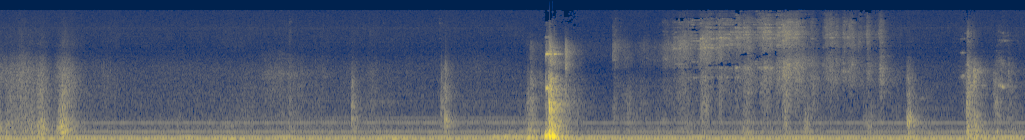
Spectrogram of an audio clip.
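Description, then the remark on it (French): The locked door of a tiny room being unlocked and opened by a man returning with a glass of water: faint metallic clicks, then one sharp, loud clunk of the latch midway, followed by softer rattles, all over a steady low hum with no voices. “La porte est ouverte, c'est l'homme qui revient, avec un verre d'eau.”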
